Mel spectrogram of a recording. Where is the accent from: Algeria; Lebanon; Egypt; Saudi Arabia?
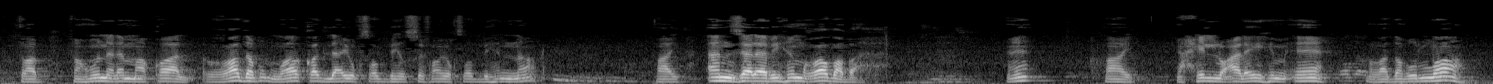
Egypt; يعني عندنا في مصر كثير من الناس تحلف بالقرآن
